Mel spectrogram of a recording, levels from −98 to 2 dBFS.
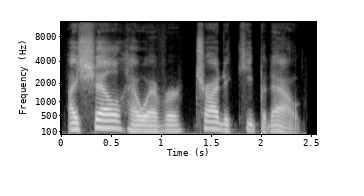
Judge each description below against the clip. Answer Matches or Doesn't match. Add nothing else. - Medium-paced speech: Matches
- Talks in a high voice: Doesn't match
